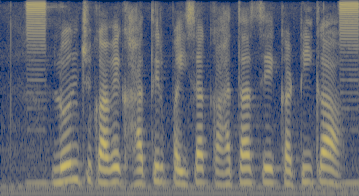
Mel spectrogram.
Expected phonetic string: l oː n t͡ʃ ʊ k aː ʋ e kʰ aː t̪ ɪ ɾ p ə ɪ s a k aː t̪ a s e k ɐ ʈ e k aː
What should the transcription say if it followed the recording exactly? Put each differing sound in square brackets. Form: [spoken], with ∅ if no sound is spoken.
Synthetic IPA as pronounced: l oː n t͡ʃ ʊ k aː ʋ e kʰ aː t̪ ɪ ɾ p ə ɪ s a k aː t̪ a s e k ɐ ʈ [i] k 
